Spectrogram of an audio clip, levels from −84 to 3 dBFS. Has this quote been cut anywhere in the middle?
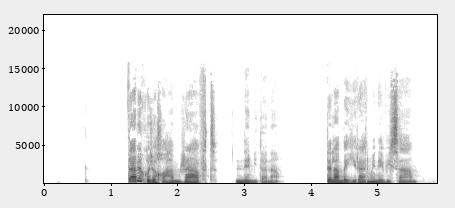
yes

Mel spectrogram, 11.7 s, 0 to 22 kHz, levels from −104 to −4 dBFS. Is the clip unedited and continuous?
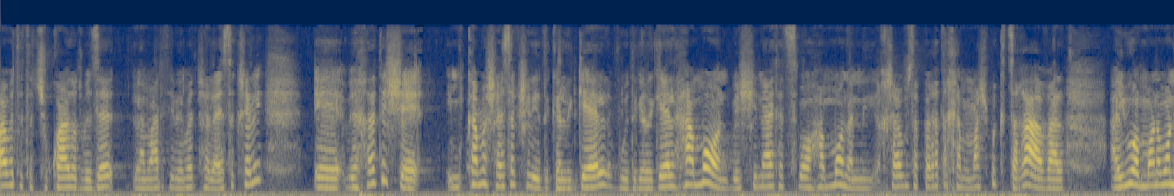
no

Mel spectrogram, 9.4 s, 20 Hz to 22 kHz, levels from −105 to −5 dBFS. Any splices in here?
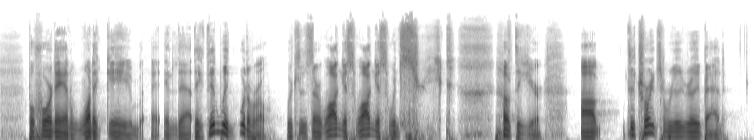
yes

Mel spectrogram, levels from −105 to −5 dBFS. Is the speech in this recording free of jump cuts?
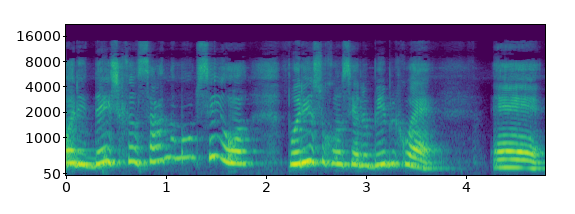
yes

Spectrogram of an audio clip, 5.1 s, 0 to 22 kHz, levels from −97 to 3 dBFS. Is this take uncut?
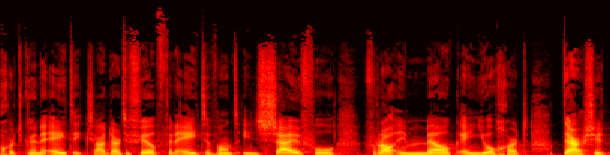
no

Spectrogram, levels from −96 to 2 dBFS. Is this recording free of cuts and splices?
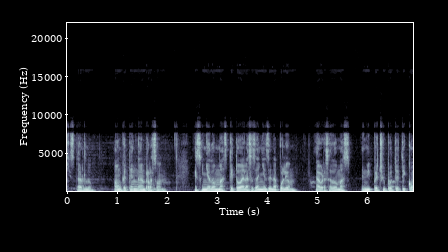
yes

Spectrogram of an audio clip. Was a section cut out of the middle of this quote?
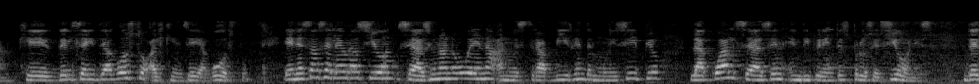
no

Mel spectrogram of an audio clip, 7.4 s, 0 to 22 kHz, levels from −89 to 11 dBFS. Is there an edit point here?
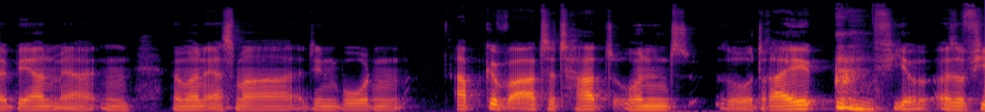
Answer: no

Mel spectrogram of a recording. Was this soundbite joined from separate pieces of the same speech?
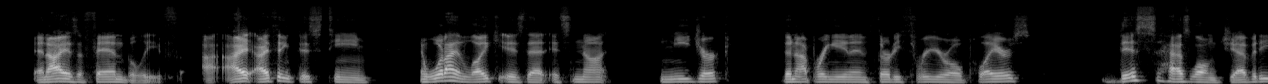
no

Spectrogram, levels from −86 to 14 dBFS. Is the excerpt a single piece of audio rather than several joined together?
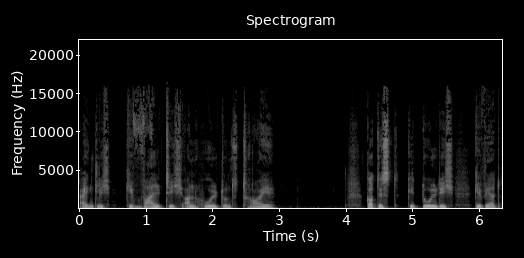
yes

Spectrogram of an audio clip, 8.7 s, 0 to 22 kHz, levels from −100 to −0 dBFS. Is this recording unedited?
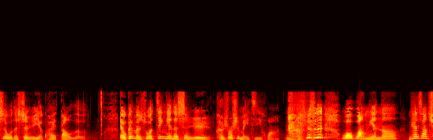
no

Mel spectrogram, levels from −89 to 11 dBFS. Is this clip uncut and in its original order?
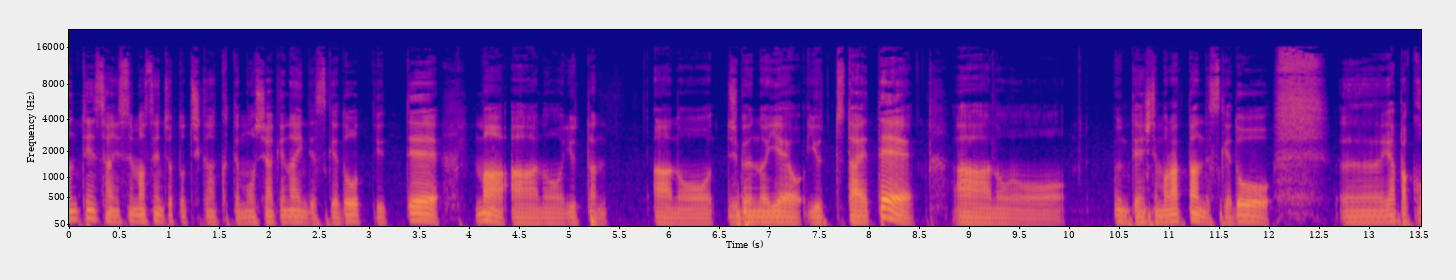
no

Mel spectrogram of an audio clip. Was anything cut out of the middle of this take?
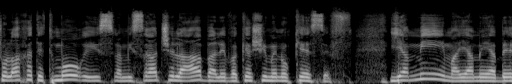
no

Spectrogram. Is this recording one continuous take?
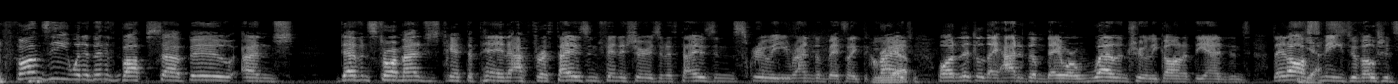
no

